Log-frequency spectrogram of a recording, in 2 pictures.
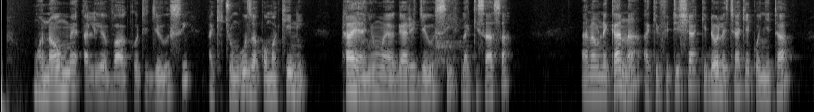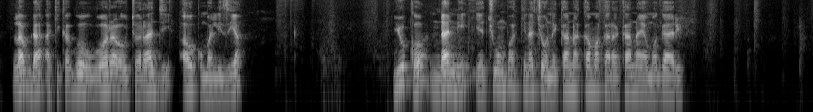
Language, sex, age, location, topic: Swahili, male, 25-35, Nairobi, finance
